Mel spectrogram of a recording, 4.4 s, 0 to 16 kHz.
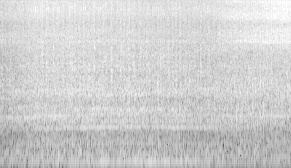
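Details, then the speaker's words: Yamaha 40 hp two-stroke oil-injected outboard, after a carburetor cleaning; it started on the first pull and smokes as the two-cycle oil burns off. Steady, even burble with no misses, knocks or surging. Normal idle. "the letter run here for a bit sounds really good though if p.m. good"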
